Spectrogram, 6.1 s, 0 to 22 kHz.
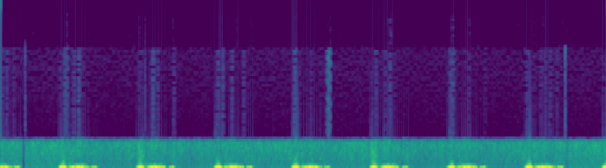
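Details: Aortic stenosis murmur: regular heartbeat near 77 a minute with a harsh whooshing murmur filling the gap after each first sound.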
